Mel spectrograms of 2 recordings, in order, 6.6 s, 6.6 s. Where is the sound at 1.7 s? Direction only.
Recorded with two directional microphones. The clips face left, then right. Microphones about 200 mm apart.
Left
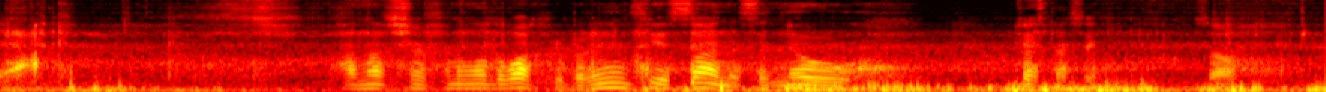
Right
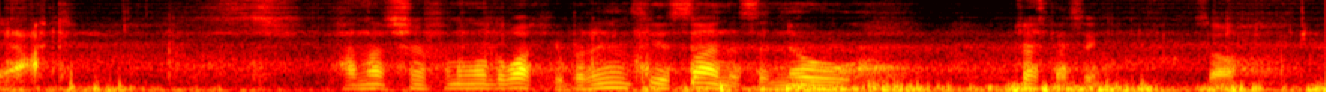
Centre (ahead or behind).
